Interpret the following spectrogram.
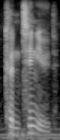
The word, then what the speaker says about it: continued: All right, so our stress is here on T, T-I. Okay, so the C-O-N is K, right? So continued.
